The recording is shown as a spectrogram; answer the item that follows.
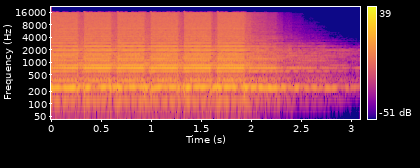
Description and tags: A nasty sounding tonal buzzer-style alarm pulsing at about 3Hz (80% duty cycle, I think) with 3D reverberations that make it sound like it is in a very large structure -- totally synthetic, seamless loop. Created from scratch in Cool Edit Pro 2.1.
